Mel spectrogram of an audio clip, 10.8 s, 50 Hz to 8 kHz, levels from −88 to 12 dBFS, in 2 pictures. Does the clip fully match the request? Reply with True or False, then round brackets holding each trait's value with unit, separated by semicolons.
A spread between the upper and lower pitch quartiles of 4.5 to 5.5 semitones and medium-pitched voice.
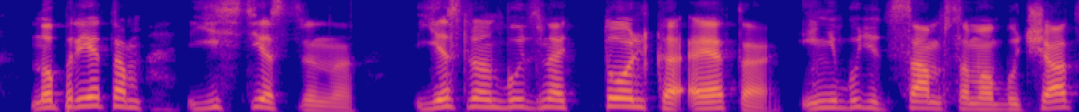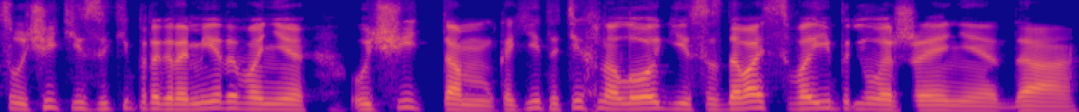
True (4.8 semitones; 155 Hz)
